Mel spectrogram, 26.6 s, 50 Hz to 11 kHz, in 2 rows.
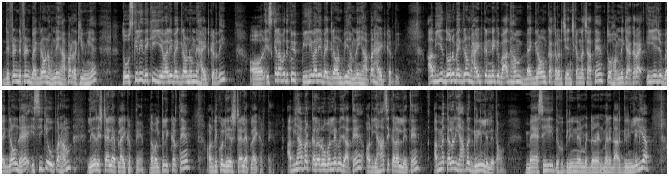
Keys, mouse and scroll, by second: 0.5-1.7 scroll, 3.9 click, 7.3 click, 11.1-11.7 scroll, 12.7 click, 15.9 click, 15.9 scroll, 16.1 click, 19.6 click, 21.1 click, 23.8 click, 24.7 click, 25.9 click.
